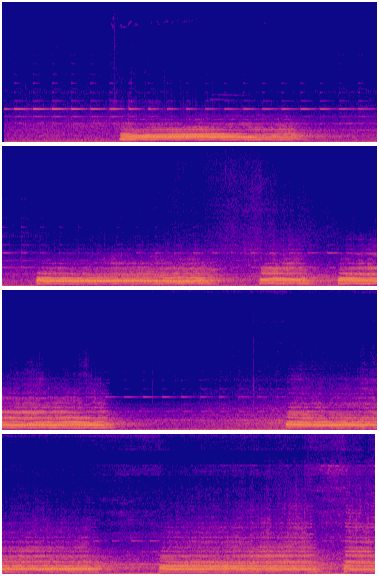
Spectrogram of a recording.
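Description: BNSF freight locomotive's air horn sounding the grade-crossing signal as the train approaches: two long blasts, a short one and a long one, then two more long blasts that start the pattern again. Each blast is a chord of several notes. A low locomotive rumble grows underneath.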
